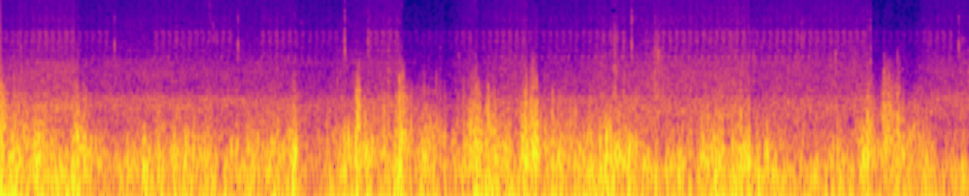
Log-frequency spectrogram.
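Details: Stampede of American bison, Yellowstone National Park; deep drumming of running hooves surging and easing in waves, with sharper knocks around four and five seconds and gusts of wind across the microphone.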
